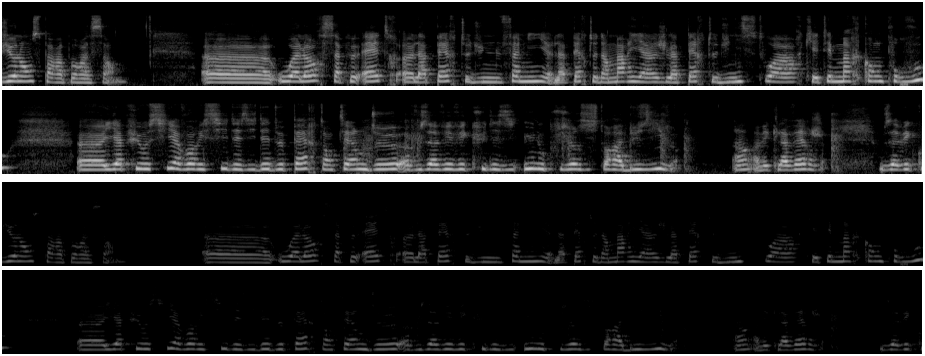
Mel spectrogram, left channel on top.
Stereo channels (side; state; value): right; quieter; 25.1 dB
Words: par rapport à ça. Ou alors ça peut être la perte d'une famille, la perte d'un mariage, la perte d'une histoire qui a été marquante pour vous. Il y a pu aussi avoir ici des idées de perte en termes de vous avez vécu une ou plusieurs histoires abusives, hein, avec la verge. Vous avez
